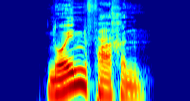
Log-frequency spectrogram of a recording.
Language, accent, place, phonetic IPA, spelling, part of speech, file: German, Germany, Berlin, [ˈnɔɪ̯nfaxn̩], neunfachen, adjective, De-neunfachen.ogg
- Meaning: inflection of neunfach: 1. strong genitive masculine/neuter singular 2. weak/mixed genitive/dative all-gender singular 3. strong/weak/mixed accusative masculine singular 4. strong dative plural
